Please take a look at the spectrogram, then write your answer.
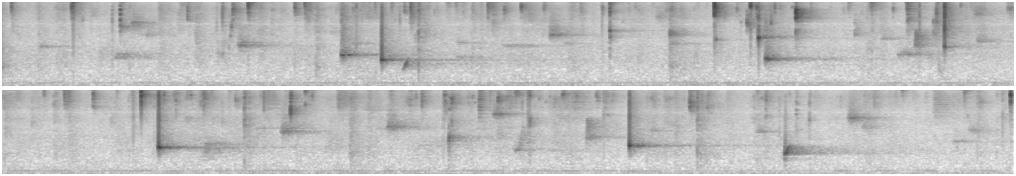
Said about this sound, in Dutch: Luister naar het spetteren van de vallende druppels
